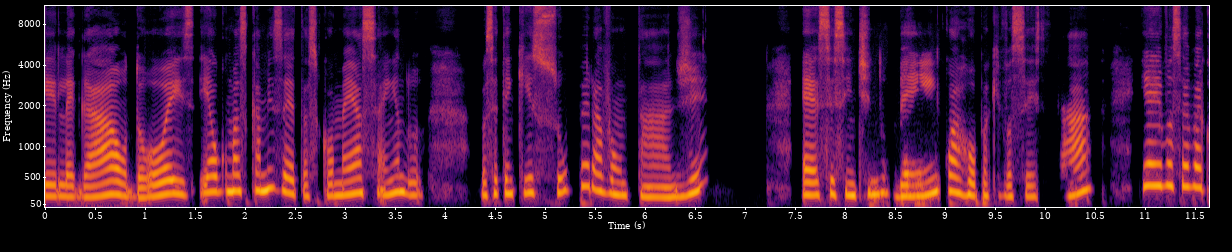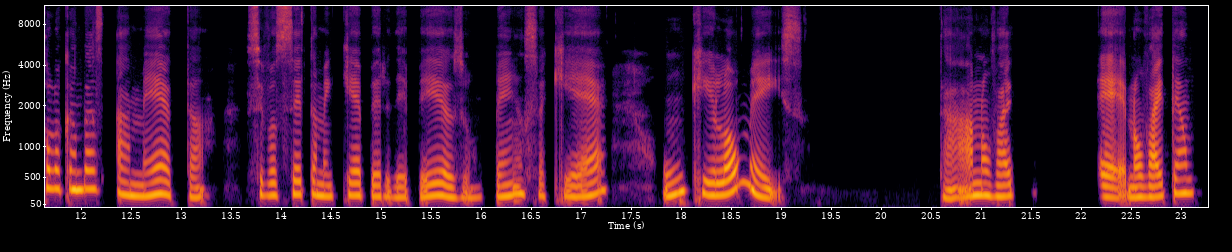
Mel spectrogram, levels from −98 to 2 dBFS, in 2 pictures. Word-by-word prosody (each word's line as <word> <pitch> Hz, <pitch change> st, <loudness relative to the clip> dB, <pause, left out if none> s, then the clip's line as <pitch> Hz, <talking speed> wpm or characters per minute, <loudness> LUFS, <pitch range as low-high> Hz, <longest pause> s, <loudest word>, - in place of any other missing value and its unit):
legal, 185 Hz, +3 st, +1 dB
2, 200 Hz, +6 st, +1 dB
e -, -, -2 dB
algumas 260 Hz, +1 st, +2 dB
camisetas. 270 Hz, -, 0 dB
Começa 210 Hz, +5 st, -1 dB
indo, 220 Hz, -2 st, 0 dB, 0.6 s
você 205 Hz, +3 st, -2 dB
tem 225 Hz, 0 st, 0 dB
que 235 Hz, +1 st, -5 dB
ir -, -, +2 dB
super 275 Hz, +9 st, -5 dB
à 280 Hz, -, +1 dB
vontade, 190 Hz, -2 st, -1 dB, 1.0 s
eh, 205 Hz, 0 st, +3 dB
se 220 Hz, +2 st, -1 dB
sentindo 210 Hz, +3 st, 0 dB
bem 185 Hz, +5 st, +2 dB
com 270 Hz, -, -1 dB
a 255 Hz, -, +5 dB
roupa 200 Hz, -3 st, 0 dB
que 190 Hz, -, -19 dB
você 180 Hz, -1 st, -5 dB
está, 190 Hz, -, -3 dB, 0.5 s
e -, -, +2 dB
aí 360 Hz, 0 st, +4 dB
você 350 Hz, -1 st, 0 dB
vai 335 Hz, -1 st, +1 dB
colocando 305 Hz, -1 st, +3 dB
as 300 Hz, -3 st, -1 dB
a 220 Hz, -5 st, +1 dB
meta, 190 Hz, -3 st, +1 dB, 0.4 s
se -, -, -7 dB
você 200 Hz, +2 st, -1 dB
também 195 Hz, -4 st, 0 dB
quer 200 Hz, -1 st, 0 dB
perder 175 Hz, -2 st, -3 dB
peso 170 Hz, -4 st, +1 dB
pensa 195 Hz, +2 st, -1 dB
que -, -, -5 dB
é 195 Hz, +8 st, +1 dB, 0.6 s
1 205 Hz, +7 st, +4 dB
quilo 210 Hz, -6 st, +2 dB
ao 260 Hz, +6 st, +7 dB
mês. 200 Hz, -, 0 dB, 1.4 s
Tá. 155 Hz, +3 st, +1 dB
Não 200 Hz, 0 st, +5 dB
vai 185 Hz, 0 st, +1 dB, 0.9 s
é 170 Hz, -3 st, +3 dB
não, 165 Hz, +1 st, +3 dB
vai 175 Hz, +1 st, +3 dB
ten 235 Hz, +2 st, 0 dB
205 Hz, 135 wpm, -23 LUFS, 185-240 Hz, 1.4 s, ao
